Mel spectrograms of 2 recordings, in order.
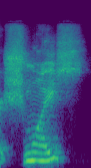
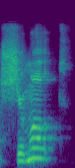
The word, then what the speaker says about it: Shemos: call it the hater who like to hear schmoys i got some israelis who want shimote and i got regular in between a sky and kids it's shamose so i gotta say every word three times so they understand what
